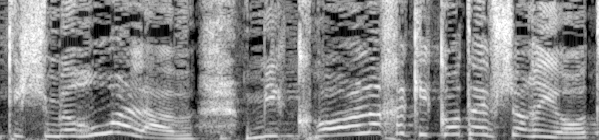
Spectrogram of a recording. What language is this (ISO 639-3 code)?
heb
